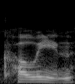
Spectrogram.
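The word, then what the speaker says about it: Culzean: Oh, pronounced Colleen.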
